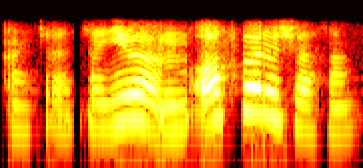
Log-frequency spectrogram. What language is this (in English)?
Kashmiri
